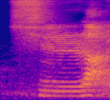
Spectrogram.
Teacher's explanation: 신라라고 써도 신라 이렇게 발음되니까 종성과 초성이 똑같은 형태를 보니까 이런 건 완전 동화다라고 볼 수 있다는 거죠.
